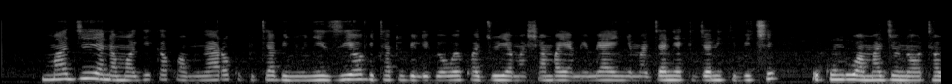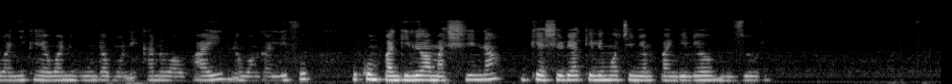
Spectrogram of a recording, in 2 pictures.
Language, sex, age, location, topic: Swahili, female, 25-35, Nairobi, agriculture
